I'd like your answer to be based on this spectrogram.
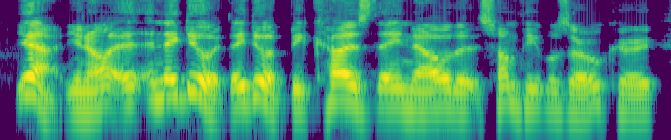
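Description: A man in his forties joins a video call as a guest in a conversational interview, explaining investing with many restarts and fillers. His voice is on the high side, animated and racing. Using a desk microphone in a small wall-panelled office, the studio-quality audio has no room sound.

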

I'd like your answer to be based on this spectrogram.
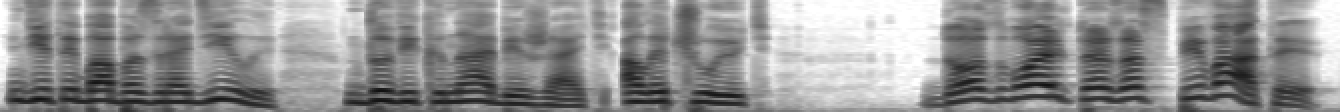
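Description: Expressive Ukrainian woman reading a fairy tale. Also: mid-range voice, measured pace, clear, resonant tone, dry recording, clean studio sound. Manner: expressive, dramatic storytelling. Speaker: actress narrator. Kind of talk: storybook reading.

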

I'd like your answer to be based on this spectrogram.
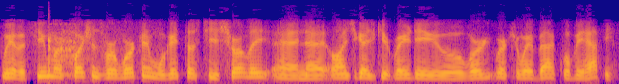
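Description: A man at mission control talks quickly and procedurally over a narrow, phone-like radio link to orbit. His voice sits in a middle register, clipped by the thin transmission sound. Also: mid-range voice, steady tone, slight background noise. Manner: brisk, procedural. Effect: space-to-ground radio transmission.

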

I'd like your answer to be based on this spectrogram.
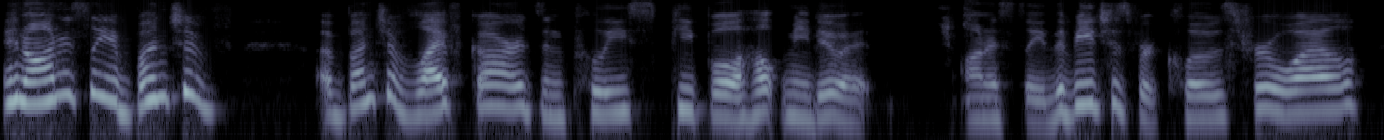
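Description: A woman in her thirties, a marine researcher, answering questions on a video call, lively and full of fillers and laughs. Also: on the high side, a little fast, no room sound. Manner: animated, laughs often, many fillers. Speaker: marine researcher guest speaker. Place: small indoor lab room. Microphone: wired earbuds on a video call. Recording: dull, dry video call audio.

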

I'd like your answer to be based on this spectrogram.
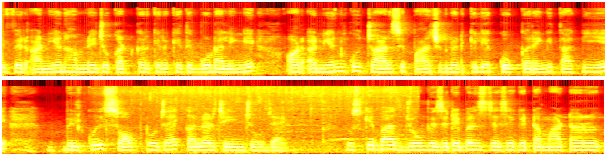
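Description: A woman in her thirties hosts a home cooking show, walking through a recipe step by step in her small home kitchen. Her voice sits low and mellow, with slight background noise. She keeps it easy and homely, using fillers throughout this casual demonstration.

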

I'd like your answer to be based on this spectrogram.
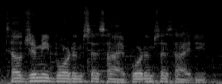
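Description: Male livestream host, mid pitch, loose casual chat, faint music behind. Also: fast. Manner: loose and chatty, bursts of loud excitement. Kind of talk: casual livestream chat, reading viewer comments. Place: PC workshop.

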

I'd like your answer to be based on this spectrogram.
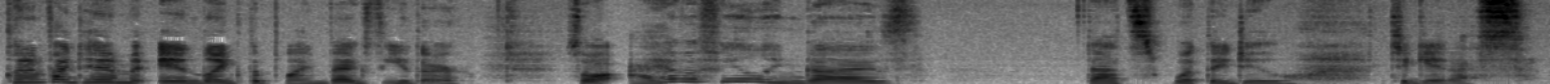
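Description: A young woman hosting a casual toy unboxing, gushing and excitable, always saying how cute things are. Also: a little high, unhurried.

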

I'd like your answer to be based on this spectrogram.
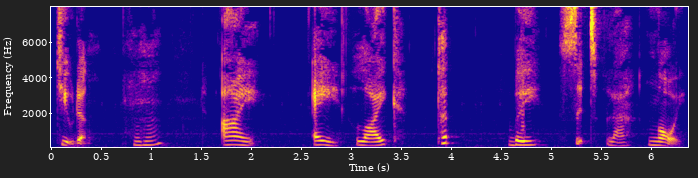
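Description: A woman with a mellow, medium-pitched voice teaches an English exam-prep lesson, slowly repeating English words and often checking in with her students.

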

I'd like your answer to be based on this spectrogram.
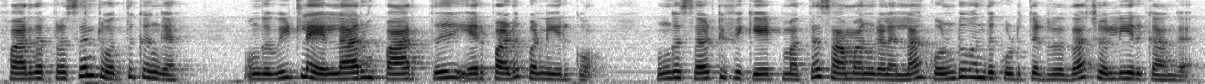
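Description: Calm, matter-of-fact woman friend, reassuring, read by a female narrator. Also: mid-range voice, moderate pace, lightly acted.

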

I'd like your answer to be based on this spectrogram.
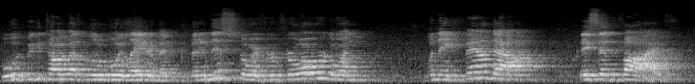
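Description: A man preaching a sermon in a church, talking in a conversational, animated way and acting out little scenes. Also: sits high, a little fast, slight background noise. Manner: conversational, animated, acts out voices with laughs. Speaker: pastor. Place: church sanctuary. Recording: very echoey church hall, mic at a distance.

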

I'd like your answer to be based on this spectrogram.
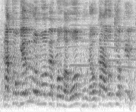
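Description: Pastor guy, high and sharp, yells his sermon, roomy tent sound, sits a bit far from the mic. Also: quick pace, over music, a crowd in the background. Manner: switches from storytelling to shouted preaching. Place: large outdoor tent church. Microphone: handheld mic, pacing the stage.

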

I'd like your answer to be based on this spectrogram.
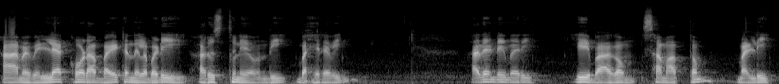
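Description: A man narrating a serialized audio story in an even storytelling manner. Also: sits low, measured pace, pauses often.

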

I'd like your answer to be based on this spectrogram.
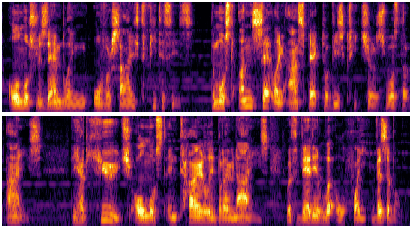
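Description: A man's voice: mid-range voice, darkish tone. A man giving scripted documentary narration in a dramatic, suspenseful storytelling manner.

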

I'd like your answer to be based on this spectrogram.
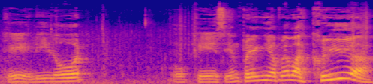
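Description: A gaming YouTuber, a young man with a high, animated, slightly mellow voice, casually commentates his let's-play at normal speed. He playfully teases the enemies as he goes.

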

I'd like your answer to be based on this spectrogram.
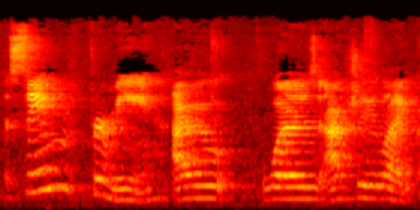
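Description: A woman's voice: a little high, slow pace, distant mic, slight background noise. Young woman chatting over food in an echoey room. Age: young adult. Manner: relaxed, chatty, with frequent fillers. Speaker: vlogger and hairstylist. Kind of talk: casual chat over a meal. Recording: roomy echo from off-mic.

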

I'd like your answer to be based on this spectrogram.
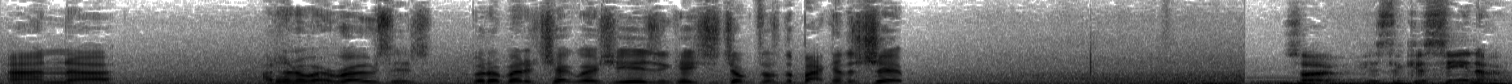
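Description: A man's voice: a little high, quick pace, background noise. A young man presenting a casual vlog to camera on location, talking in a chatty, jokey way. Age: young adult. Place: inside a ship and out on its deck.

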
